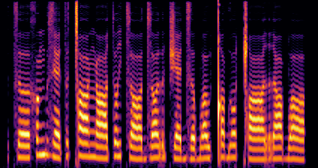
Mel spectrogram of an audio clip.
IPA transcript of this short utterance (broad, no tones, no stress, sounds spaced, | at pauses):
t͡s ʌː x ɒ ŋ u z æ t ʌ ǀ ɑː ŋ ɑː t ɔ i̯ t͡s ɒː d͡z ɒː r t͡ʃ æ d͡z ʌ b ɒː u̯ ǃ ɒ ɡ ɔː ǁ ɑː r ɑː b ɒ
